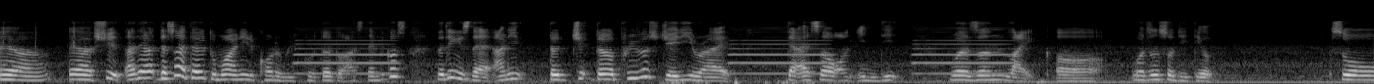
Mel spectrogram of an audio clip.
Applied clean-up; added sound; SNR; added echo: none; Wind instrument, woodwind instrument; 11 dB; none.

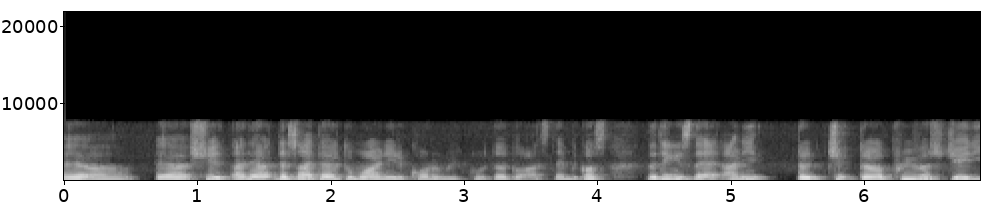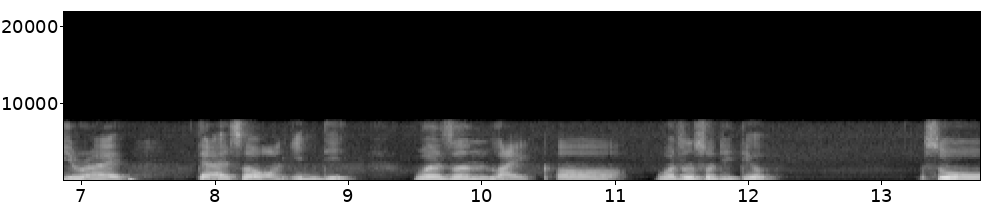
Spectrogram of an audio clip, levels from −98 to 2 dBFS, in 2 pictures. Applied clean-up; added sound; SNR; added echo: neural mask model Resemble Enhance denoiser.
